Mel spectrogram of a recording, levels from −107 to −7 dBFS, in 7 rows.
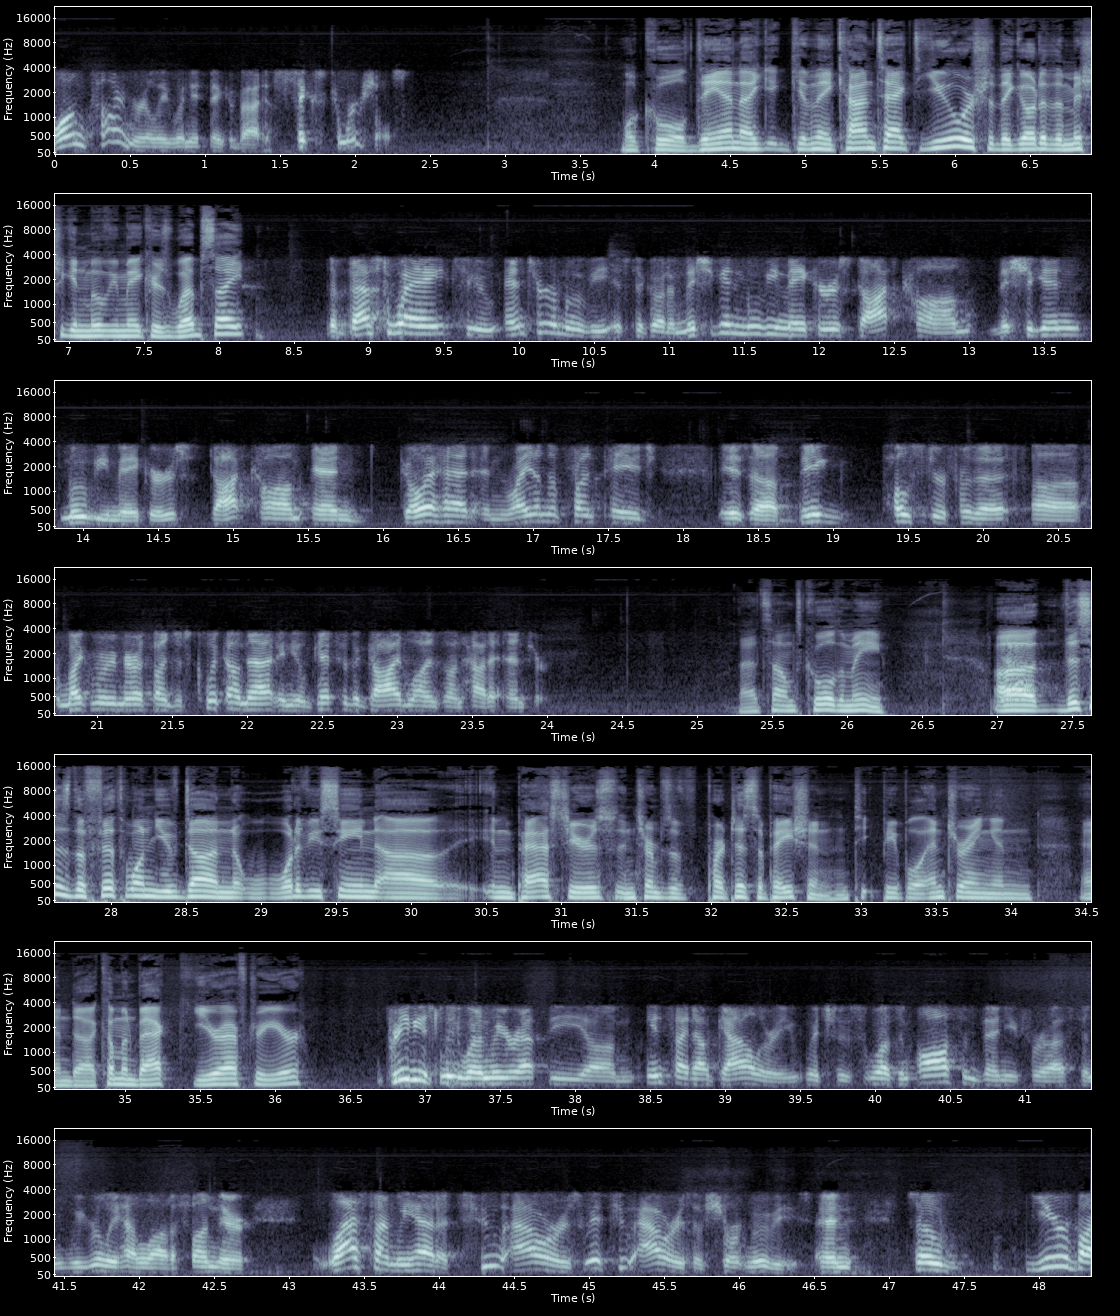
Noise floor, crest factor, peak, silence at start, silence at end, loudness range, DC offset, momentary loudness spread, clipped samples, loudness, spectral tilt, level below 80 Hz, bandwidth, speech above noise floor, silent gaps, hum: -68 dBFS; 20 dB; -8 dBFS; 0 s; 0 s; 7 LU; under 0.1%; 12 LU; under 0.1%; -28 LUFS; -5.5 dB/octave; -62 dBFS; 16 kHz; 41 dB; none; none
